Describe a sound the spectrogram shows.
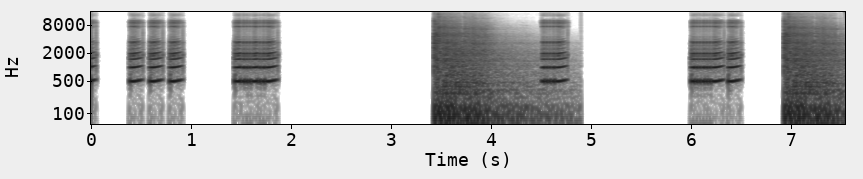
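Short pitched beeping blips sound in quick bursts.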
